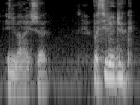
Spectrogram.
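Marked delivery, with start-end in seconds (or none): 1.5-2.2 higher-pitched cry of news; exclaiming. A narrator's reading. Lookout Jean announces the duke's arrival, exclaiming. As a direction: call out the sighting, pitched up. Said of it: "s'écria Jean".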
